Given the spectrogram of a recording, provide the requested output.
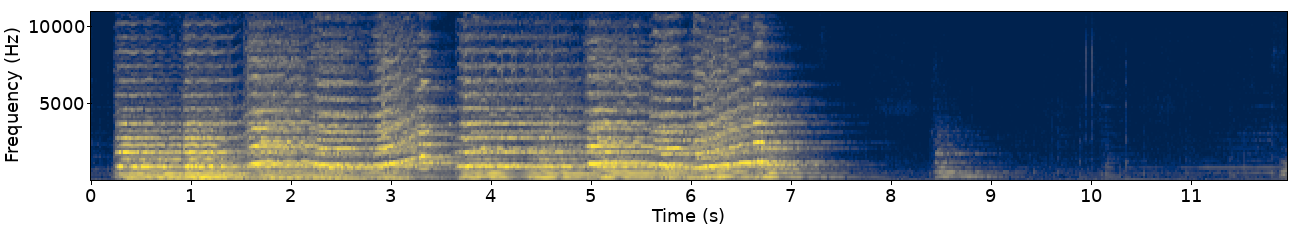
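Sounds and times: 
violins: 0:00.2 - 0:07.4.

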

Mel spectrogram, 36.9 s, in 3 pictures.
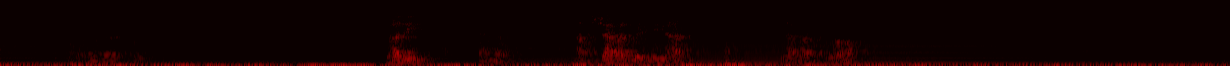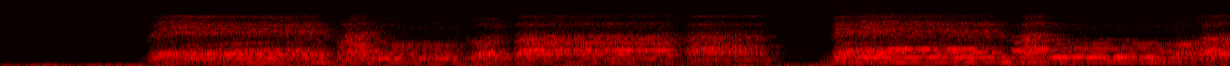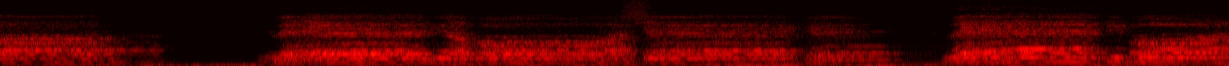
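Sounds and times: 
choir singing in room: 0:13.8 - 0:26.4, 0:27.2 - 0:36.8.

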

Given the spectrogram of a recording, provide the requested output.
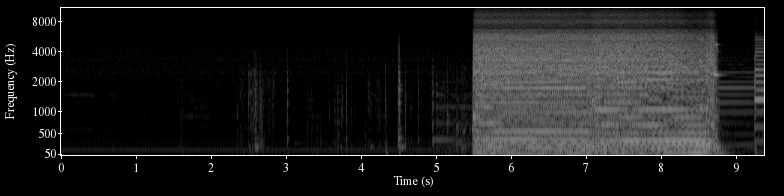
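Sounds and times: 
guitar: 0:02.4 - 0:09.3.

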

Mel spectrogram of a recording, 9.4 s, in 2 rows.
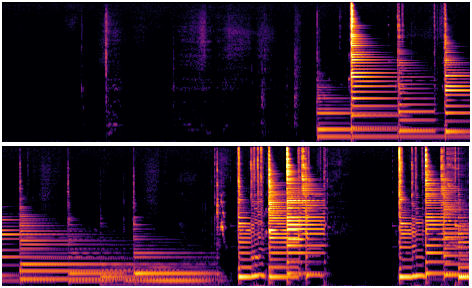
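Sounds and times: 
classical guitar: 0:03.1 - 0:09.3.

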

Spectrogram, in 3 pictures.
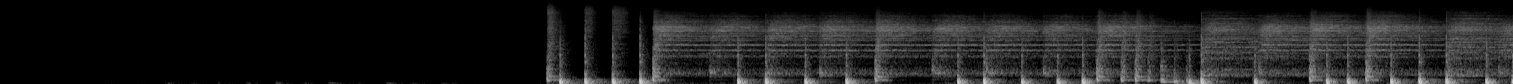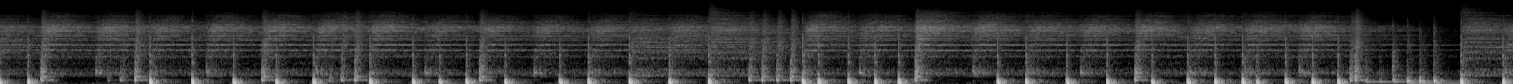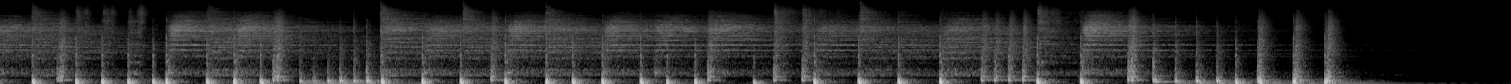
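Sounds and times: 
bass drum: 0:05.6 - 0:06.6, 0:09.6 - 0:15.6, 0:16.6 - 0:24.4, 0:25.1 - 0:44.0.

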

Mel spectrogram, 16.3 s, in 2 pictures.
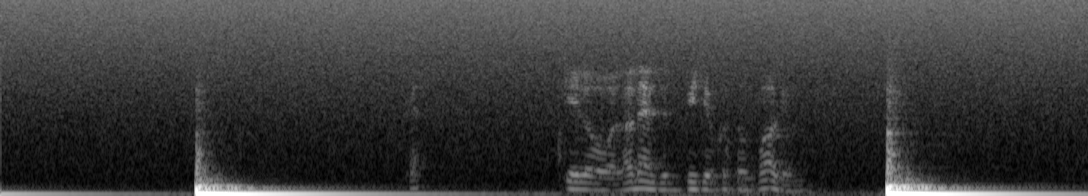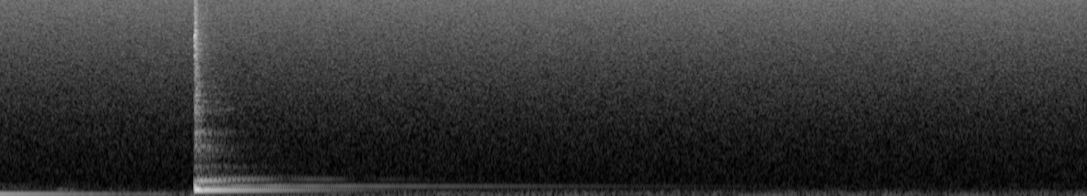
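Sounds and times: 
bass drum hit: 0:01.5 - 0:02.9, 0:06.7 - 0:08.2.

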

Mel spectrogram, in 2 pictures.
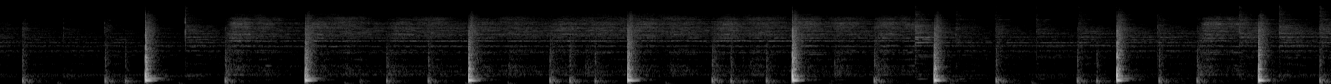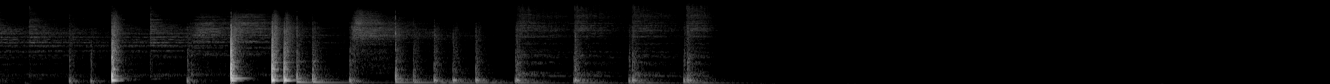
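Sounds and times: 
snare drum top: 0:01.1 - 0:10.1, 0:10.8 - 0:13.4, 0:14.0 - 0:20.5.

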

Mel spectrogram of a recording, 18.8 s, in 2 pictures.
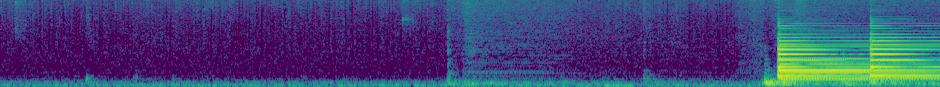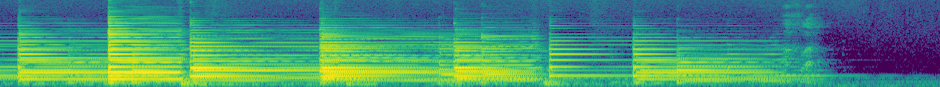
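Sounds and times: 
piano note B: 0:07.8 - 0:17.5.

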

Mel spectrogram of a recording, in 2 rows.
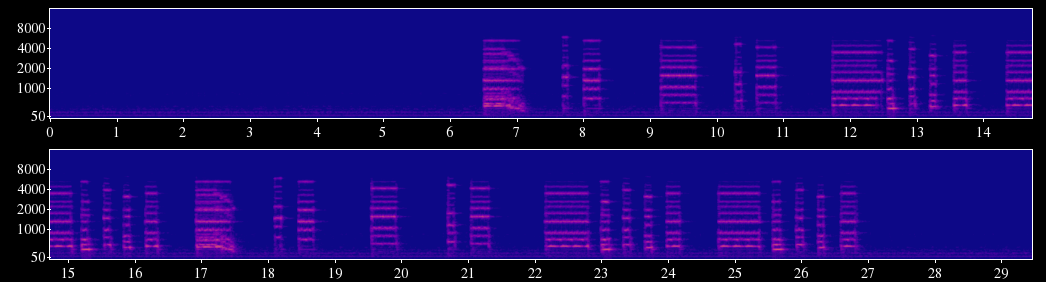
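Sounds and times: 
Hammond organ: 0:06.5 - 0:08.4, 0:09.2 - 0:11.0, 0:11.7 - 0:13.8, 0:14.4 - 0:18.8, 0:19.6 - 0:20.0, 0:20.7 - 0:21.5, 0:22.2 - 0:26.9.

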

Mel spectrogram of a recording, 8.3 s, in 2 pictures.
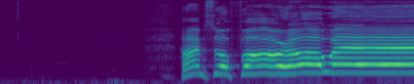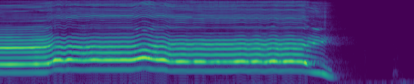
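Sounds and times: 
chorus singing: 0:01.8 - 0:07.5.

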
